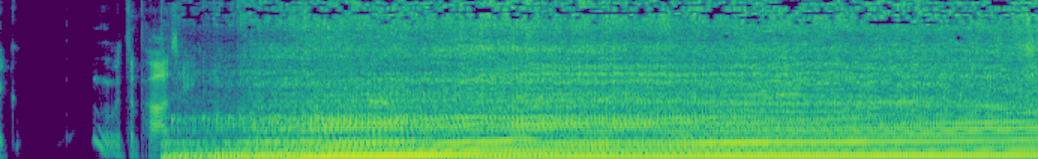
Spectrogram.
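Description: A truck engine revs loudly and rumbles steadily.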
